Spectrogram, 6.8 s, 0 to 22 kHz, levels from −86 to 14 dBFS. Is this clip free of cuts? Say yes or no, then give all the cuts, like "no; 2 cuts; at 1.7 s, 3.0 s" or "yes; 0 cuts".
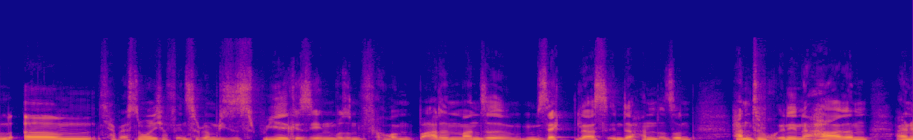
yes; 0 cuts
